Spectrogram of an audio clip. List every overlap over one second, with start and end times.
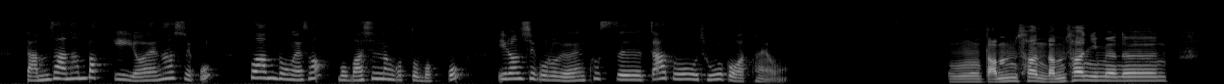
none

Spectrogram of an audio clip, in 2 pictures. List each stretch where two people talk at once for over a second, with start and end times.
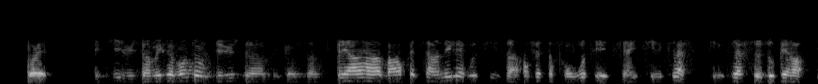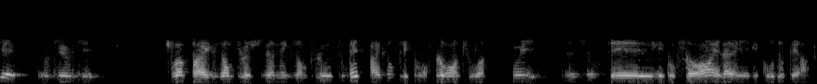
none

